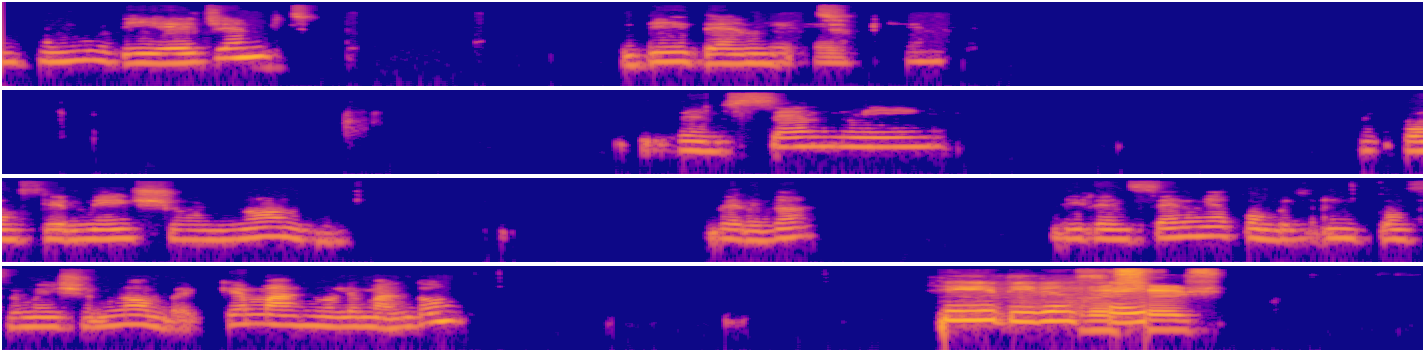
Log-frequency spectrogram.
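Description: A woman speaks clearly through an online call, in short bursts with pauses.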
